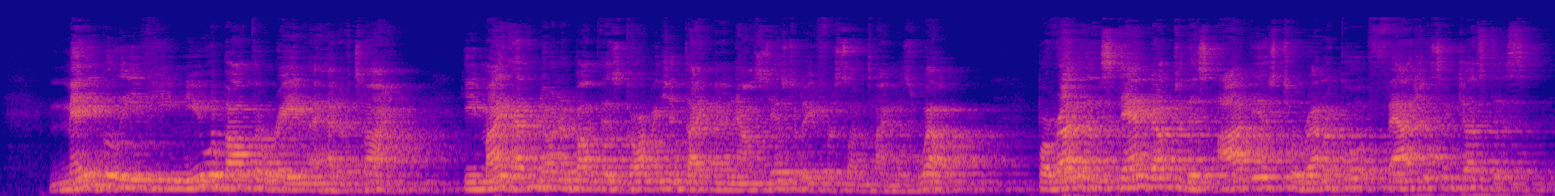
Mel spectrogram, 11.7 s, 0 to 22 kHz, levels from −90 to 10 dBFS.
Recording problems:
room echo; noticeable; dies away in 1.2 s
off-mic speech; somewhat distant

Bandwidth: 15 kHz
